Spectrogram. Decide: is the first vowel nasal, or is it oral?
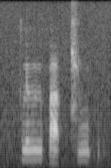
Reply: oral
